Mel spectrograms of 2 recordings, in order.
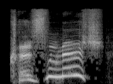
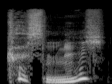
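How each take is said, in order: First: Very high, loud yelp of disbelief; Onkel Vernon, aghast. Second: Onkel Vernon, baffled. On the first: A narrator's reading. Uncle reacts to being kissed by Dementors, aghast. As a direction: shriek the question in outrage. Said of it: "mit leicht vorquellenden Augen". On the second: Acted. Uncle takes in the idea of kissing, baffled. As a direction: repeat it slowly, puzzling over each word.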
